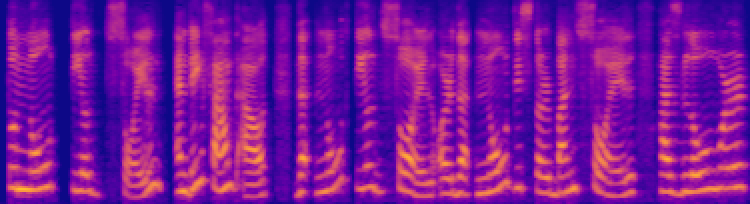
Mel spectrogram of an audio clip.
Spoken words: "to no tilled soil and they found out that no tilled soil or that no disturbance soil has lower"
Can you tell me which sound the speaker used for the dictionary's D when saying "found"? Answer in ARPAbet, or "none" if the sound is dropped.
D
